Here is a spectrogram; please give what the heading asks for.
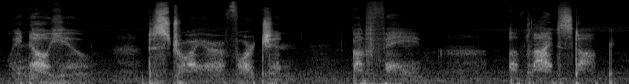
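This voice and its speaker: A woman reading in a soft, breathy whisper for ASMR, in short deliberate phrases with pauses, close to the microphone. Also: rough recording. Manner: slow, deliberate, pausing between short phrases. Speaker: ASMR video creator reading game lore. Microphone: Blue Yeti desktop microphone, close up.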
